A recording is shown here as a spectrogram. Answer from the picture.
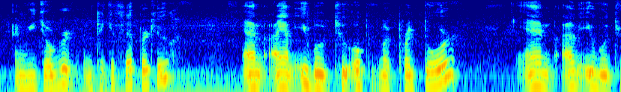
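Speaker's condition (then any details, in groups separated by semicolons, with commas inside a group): Athetoid cerebral palsy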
